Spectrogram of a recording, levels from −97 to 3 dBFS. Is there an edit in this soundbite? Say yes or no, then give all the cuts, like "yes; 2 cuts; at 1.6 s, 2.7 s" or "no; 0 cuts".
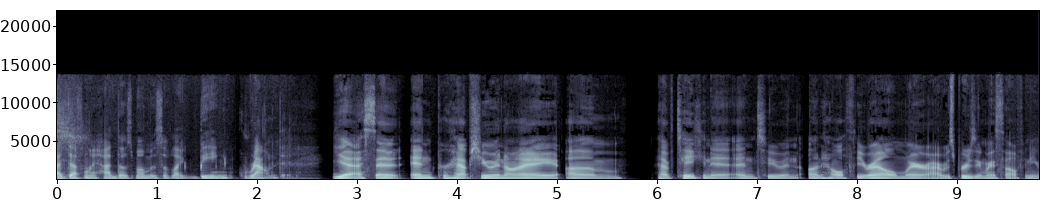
no; 0 cuts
